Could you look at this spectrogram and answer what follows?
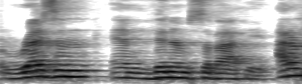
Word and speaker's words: REZN: It's R-E. Some might say Z. I would say Zen, REZN, and Vinnum Sabbathi.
